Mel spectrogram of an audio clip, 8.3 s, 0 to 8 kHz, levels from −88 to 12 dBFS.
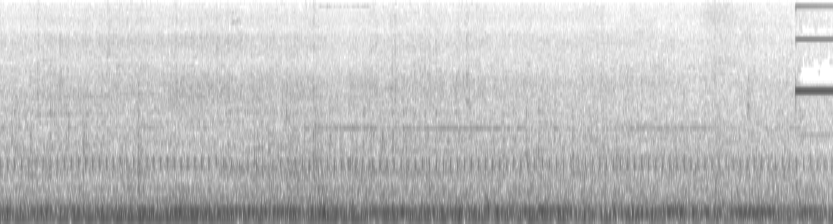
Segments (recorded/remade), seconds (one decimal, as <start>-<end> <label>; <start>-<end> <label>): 0.0-3.2 recorded; 3.2-3.7 remade; 3.7-8.3 recorded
